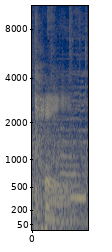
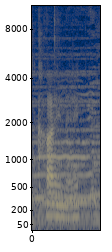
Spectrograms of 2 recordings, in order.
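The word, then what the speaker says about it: Kainé: her name correctly because i've always seen it and thought it was kane and now that i'm playing it i'm learning it's kinda so here i figure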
